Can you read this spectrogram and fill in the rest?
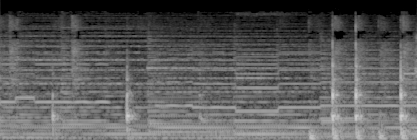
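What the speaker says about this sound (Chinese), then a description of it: "偏粗的一定要剁细点" A knife chops meat into fine mince on a board for a home-style tofu dish. A few sparse, sharp chops give way to a quicker run of about six crisp hits near the end, all over steady background music.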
